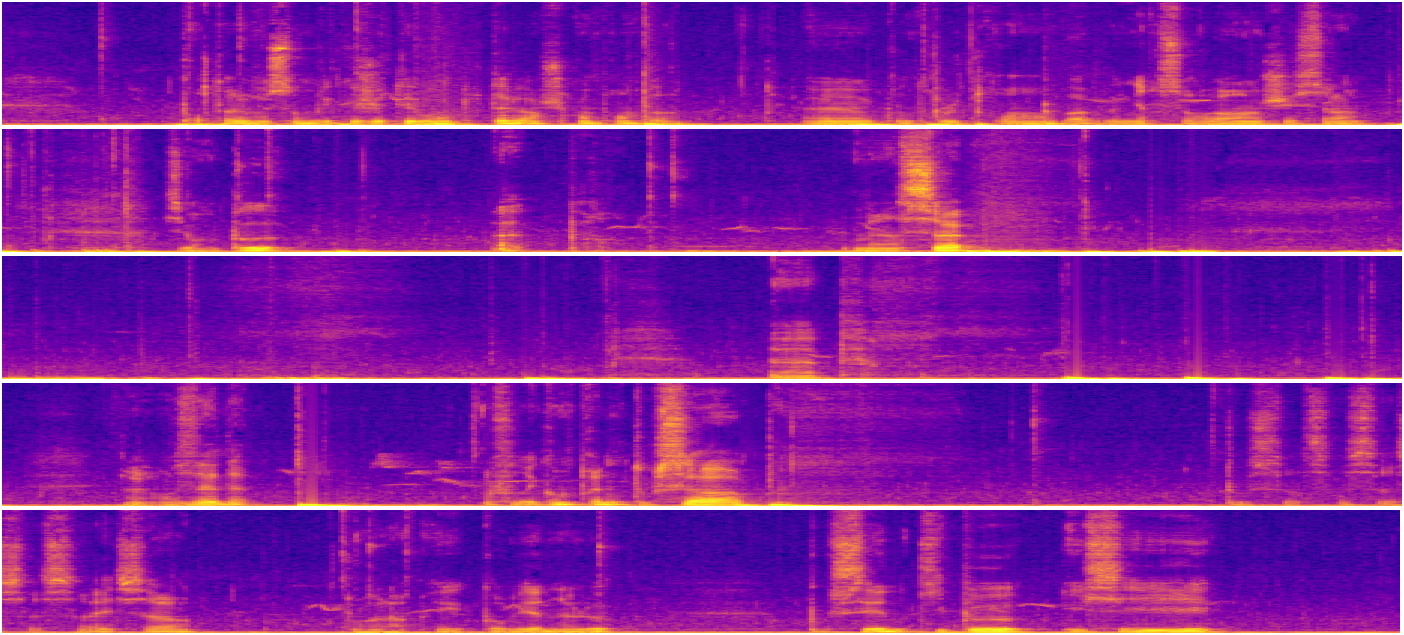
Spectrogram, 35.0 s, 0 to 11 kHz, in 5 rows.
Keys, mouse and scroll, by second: 0.1-0.4 scroll up 2, 0.4-2.2 middle drag, 3.2 KP_1, 4.6 ctrl+KP_3, 5.5-7.0 scroll up 2, 7.0 shift+middle click, 8.2 click, 10.2 click, 14.6 ctrl+3, 16.6 Tab, 17.5-18.3 scroll up 2, 18.3-19.2 scroll up 1, 19.2 a, 20.6 a, 22.4 z, 24.8 c, 26.2-30.2 drag, 29.8 right click, 31.0-34.9 drag.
